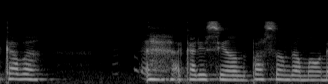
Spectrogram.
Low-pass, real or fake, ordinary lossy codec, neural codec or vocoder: none; real; none; none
